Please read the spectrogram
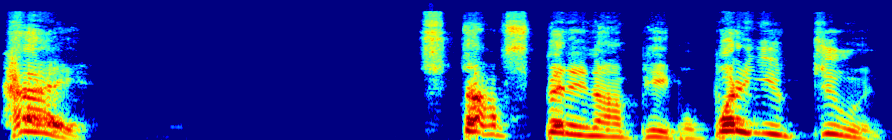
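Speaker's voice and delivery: high, loud angry telling-off. Retold or imitated. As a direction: re-enact a dad yelling at kids to stop. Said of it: "in a very angry tone".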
